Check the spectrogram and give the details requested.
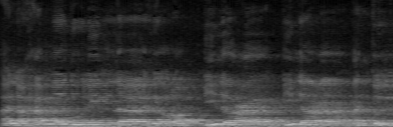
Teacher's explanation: Kemudian kesalahan yang kedua yaitu ketika sukun, ya, dipantulkan.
